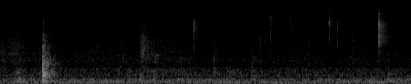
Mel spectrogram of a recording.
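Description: Faint, sharp clicks of a spoon against a small ceramic ramekin as melted white chocolate is stirred, a few scattered taps with one louder knock about half a second in.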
